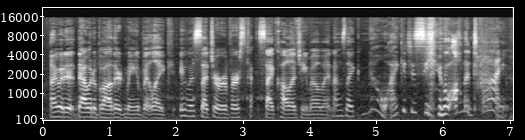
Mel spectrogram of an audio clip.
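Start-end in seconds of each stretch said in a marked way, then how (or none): 4.8-7.0 laughing through the retort; giggling while she says it. Retold or imitated. Joking retort to daughter, laughing.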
